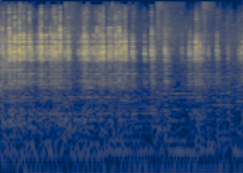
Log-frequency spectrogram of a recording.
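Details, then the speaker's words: Hemi-swapped Jeep Wrangler JL cooling fan removed and spun by hand; dry, scratchy rasp with quick uneven ticking; motor bearing worn and binding, fan had completely seized in Dallas and was forced free but expected to seize again. "i i don't think supposed to be making that noise no so it's completely froze up in dallas"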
